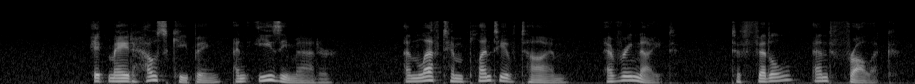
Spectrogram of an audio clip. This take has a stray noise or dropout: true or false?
false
